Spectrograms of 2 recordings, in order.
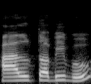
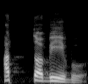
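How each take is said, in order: First: The L of the article is clearly pronounced. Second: The L merges into a doubled T sound. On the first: The speaker calls it wrong. "এটা ভুল না, কিন্তু ম্যাডাম এটা এইভাবে ইউজ হয় না।" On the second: The speaker calls it right. "পড়ার সময় লামটা উচ্চারণ হচ্ছে না"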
